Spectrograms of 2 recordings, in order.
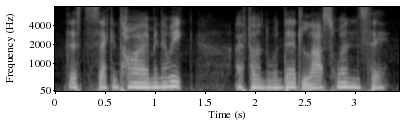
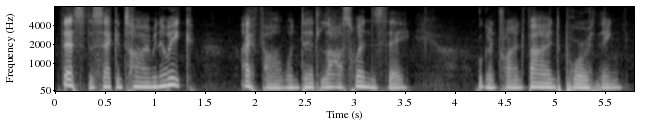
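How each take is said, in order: First: A hint of Hagrid's rural accent, louder; lightly voiced Hagrid. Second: Hagrid attempt slipping into posh English; botched Hagrid accent. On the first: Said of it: "That's not the Hagrid accent". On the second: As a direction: tries rural Hagrid but lands on posh. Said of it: "I just fucked up the accent so hard".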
